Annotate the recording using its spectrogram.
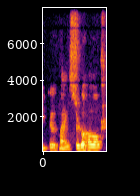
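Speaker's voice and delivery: quiet mutter. Retelling what William said under his breath, imitating William muttering under breath. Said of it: "out of like the bottom of his breath".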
